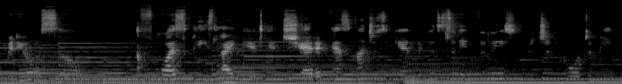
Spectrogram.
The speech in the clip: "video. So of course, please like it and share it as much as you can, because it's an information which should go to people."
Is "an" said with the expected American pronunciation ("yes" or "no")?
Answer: no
